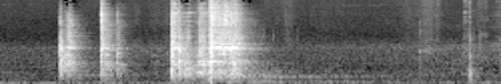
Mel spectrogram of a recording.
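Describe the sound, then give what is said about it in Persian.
Metal lid lifted off a cooking pot, a quick run of sharp clanks and rattling clatter, followed after a pause by a fainter single clink. “یه تکون میدیم. در قابلمه رو بر میداریم.”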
